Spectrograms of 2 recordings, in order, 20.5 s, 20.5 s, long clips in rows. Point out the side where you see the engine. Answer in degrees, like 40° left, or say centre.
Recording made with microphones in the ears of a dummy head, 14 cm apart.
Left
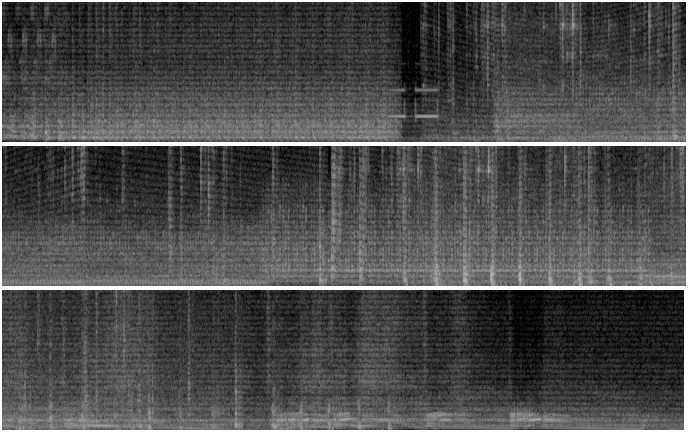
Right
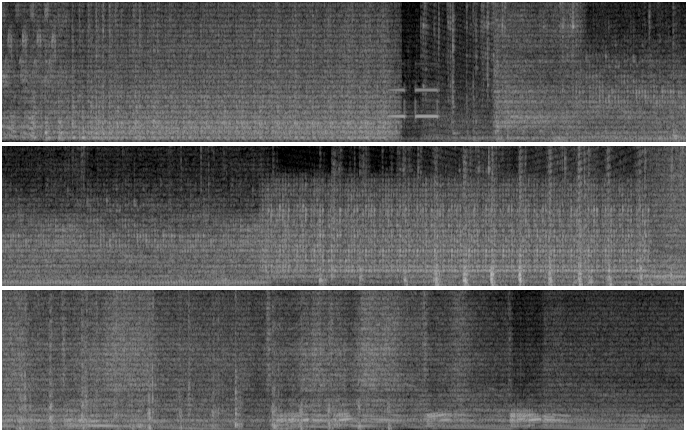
70° right.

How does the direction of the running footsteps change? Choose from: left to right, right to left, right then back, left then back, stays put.
left to right.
